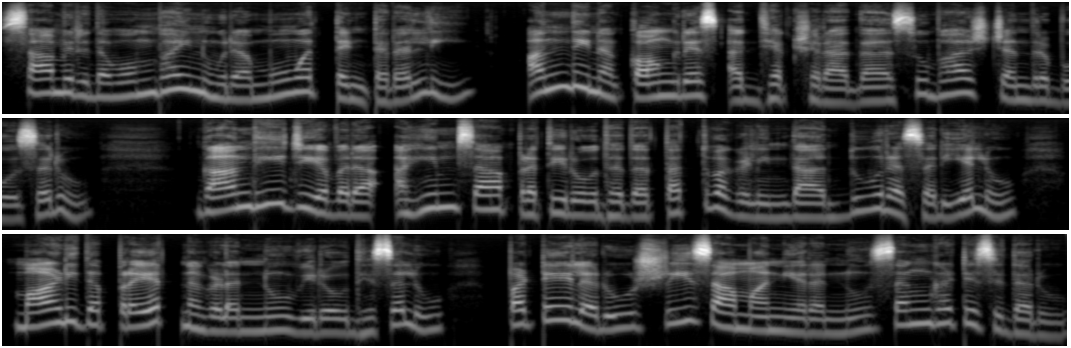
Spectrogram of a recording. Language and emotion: Kannada, neutral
